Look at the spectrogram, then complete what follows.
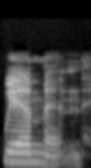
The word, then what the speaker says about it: women: women, and that's a real common mistake that people do, but women is how we pronounce it.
